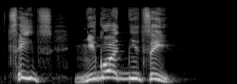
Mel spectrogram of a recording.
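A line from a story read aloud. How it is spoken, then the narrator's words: Shout. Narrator (Russian): он крикнул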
